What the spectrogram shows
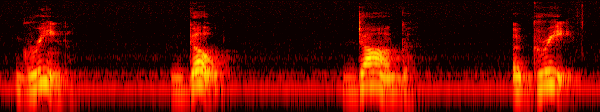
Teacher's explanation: So if I wanted to draw a diagram of a head, I would show you here on the map that the G sound is at the back of the throat. It's your tongue going against your soft palate, and it's voiced. So it's not at the front, it's at the back.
